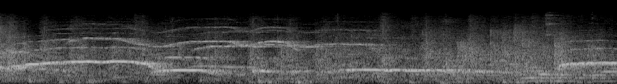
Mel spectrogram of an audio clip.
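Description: Concert crowd noise in a hall, with a series of long, wavering, pitched notes held over it one after another.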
